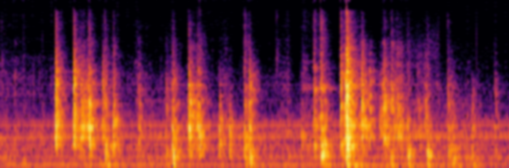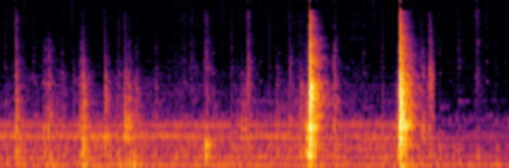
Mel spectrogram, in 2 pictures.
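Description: Concealed cup hinges on a wooden cabinet door being clicked onto their mounting plates as the door is fitted and swung, a string of clicks and knocks. Two louder, sharper clicks come near the end.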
